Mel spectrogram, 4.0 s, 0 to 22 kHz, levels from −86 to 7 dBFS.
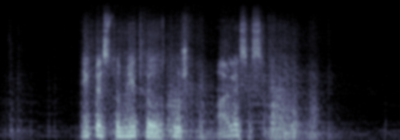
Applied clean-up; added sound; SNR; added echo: neural mask model RNNoise.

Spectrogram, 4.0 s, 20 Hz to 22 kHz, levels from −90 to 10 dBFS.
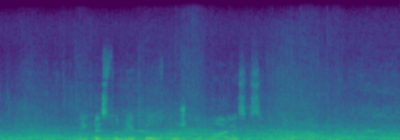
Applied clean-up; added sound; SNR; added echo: none; Car passing by / Race car, auto racing; -2 dB; none.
